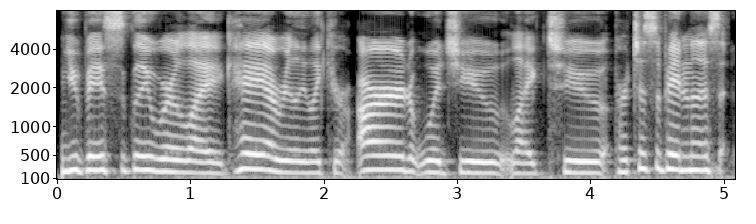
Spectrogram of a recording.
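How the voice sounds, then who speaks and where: A woman's voice: mid-range voice, fairly even intonation, moderate pace, a bit bright, smooth. Giggly, chatty woman artist in casual interview. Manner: giggly, self-deprecating, enthusiastic. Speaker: illustrator being interviewed.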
